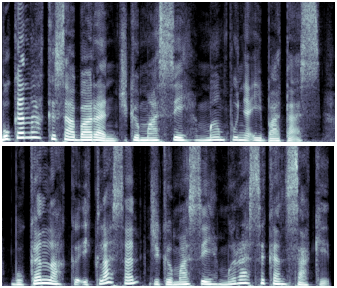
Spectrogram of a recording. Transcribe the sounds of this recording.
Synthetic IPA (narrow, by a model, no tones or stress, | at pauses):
bukanlahkəsabaɾand͡ʒiɡamãsɪhmə̃mpuɲãʔibat̪a̰s | bukanlahkəʔiklasand͡ʒiɡamãsɪhmə̃ɾasakansakɪ̰t̪̚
